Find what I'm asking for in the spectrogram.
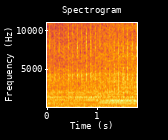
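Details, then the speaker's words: Ford Fusion at idle after serpentine belt and tensioner replacement: rapid even metallic tick over ten a second; owner unsure whether knock, lifter noise or power steering (known power steering leak); source unconfirmed. "there's a little bit I don't know if that's knock or lifter noise but there's definitely some engine clatter it actually could be power steing something not sure but there's definitely noise in there"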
